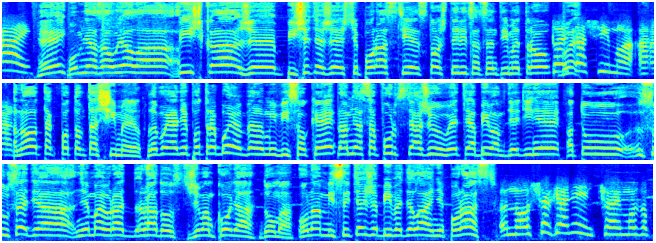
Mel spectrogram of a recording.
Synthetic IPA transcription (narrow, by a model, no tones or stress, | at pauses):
ajɦɛjbɔmɲazaujalaʋiːʃkaʒɛpiːʃɛcɛʒɛɛʃcɛpɔɾascɪɛst̪ɔʃt̪iɾit͡sac̚t͡sɛnt̪imɛt̪ɾɔʊt̪ɔɛɛt̪aːʃimlaʔanɔt̪ak̚pɔt̪ɔmt̪aʃimɛllɛbɔjaɲɛpɔt̪ɾɛbujɛmʋɛʎmiʋisɔkɛːnamɲasafuɾtscaʒujuːʋɪɛcɛabiːʋamvɟɛɟiɲɛat̪usuːsɛɟɪaɲɛmajuɾaɾad̪ɔscʒɛmaːmkɔɲad̪ɔmaʔɔnamisliːcɛʒɛbiʋɛɟɛlaːjɲɛpɔɾascnɔʃaɡjaɲɛʋjɛmt͡ʃɔajmɔʒnɔ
